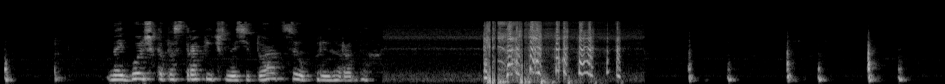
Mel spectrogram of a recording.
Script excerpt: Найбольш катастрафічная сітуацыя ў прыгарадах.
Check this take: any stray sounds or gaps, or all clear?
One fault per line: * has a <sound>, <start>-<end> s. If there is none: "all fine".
* has a laugh, 4.8-6.3 s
